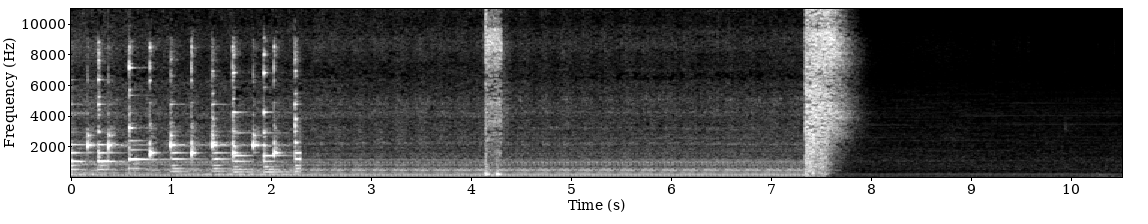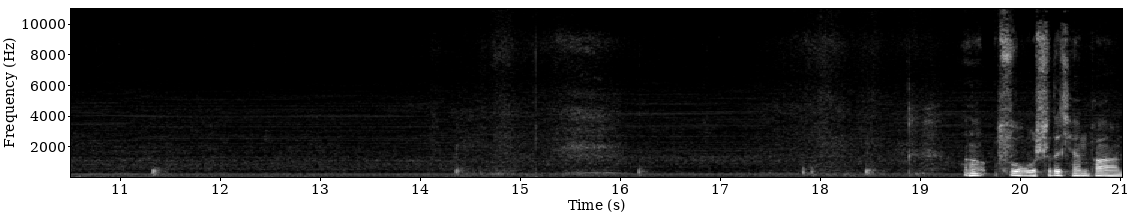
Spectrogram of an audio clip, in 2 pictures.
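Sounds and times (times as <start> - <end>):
electronic beeping tune: 0.0 - 2.3
machine humming: 0.0 - 7.2
loud burst of hissing air: 4.1 - 4.4, 7.3 - 8.0
short hiss: 4.1 - 4.4, 7.3 - 8.0.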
